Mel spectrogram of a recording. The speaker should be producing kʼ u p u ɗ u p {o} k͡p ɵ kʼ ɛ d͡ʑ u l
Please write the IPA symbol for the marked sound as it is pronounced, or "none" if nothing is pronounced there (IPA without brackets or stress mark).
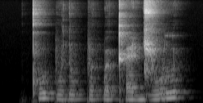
ɵ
